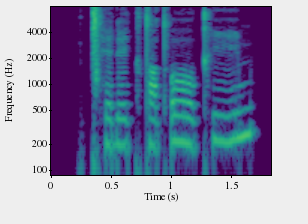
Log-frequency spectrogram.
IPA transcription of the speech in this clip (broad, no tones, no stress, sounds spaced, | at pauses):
ǀʰ e ɗ eː k t ɒ tʼ oː kʰ iː m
